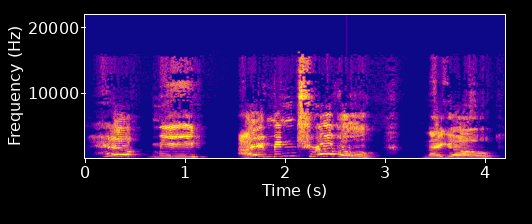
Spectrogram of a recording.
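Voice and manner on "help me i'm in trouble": very high, slow, drawn-out pleading cry. Narrating a story as a mouse hero who suddenly hears a voice: crying out for help. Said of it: "I hear".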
